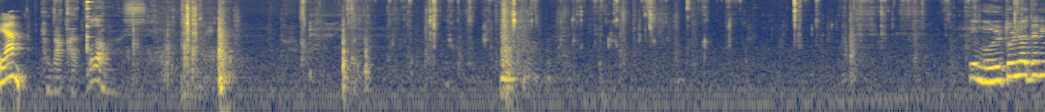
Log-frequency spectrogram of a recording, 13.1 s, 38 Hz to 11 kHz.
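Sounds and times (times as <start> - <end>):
person chewing food: 3.5 - 12.9.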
